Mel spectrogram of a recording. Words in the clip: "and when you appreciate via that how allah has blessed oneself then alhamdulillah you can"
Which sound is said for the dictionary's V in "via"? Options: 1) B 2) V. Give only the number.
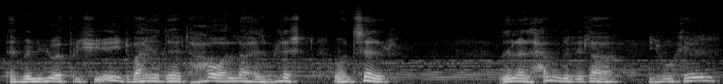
1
